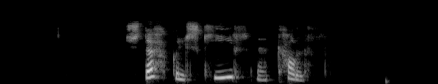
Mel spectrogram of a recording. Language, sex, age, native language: Icelandic, female, 20-29, Icelandic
